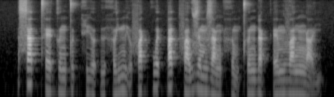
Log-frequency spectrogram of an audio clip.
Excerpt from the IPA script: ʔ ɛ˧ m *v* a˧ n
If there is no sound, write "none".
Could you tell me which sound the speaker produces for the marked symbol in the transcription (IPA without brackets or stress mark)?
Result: v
